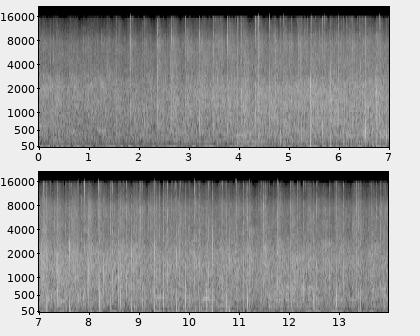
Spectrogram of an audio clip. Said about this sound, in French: tu te retournes pour que tout le monde puisse se lever et t'applaudir et applaudir tout l'ensemble, les chœurs et les musiciens.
